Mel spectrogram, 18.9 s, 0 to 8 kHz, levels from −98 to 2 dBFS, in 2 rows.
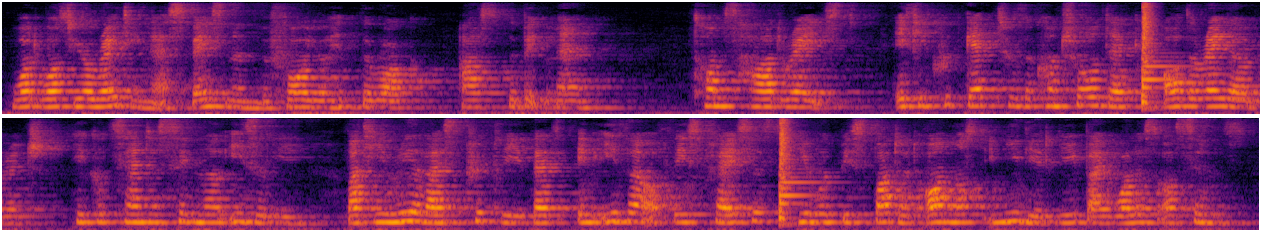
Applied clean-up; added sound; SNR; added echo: none; Snare drum; 1 dB; reverberation time 0.9 s.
